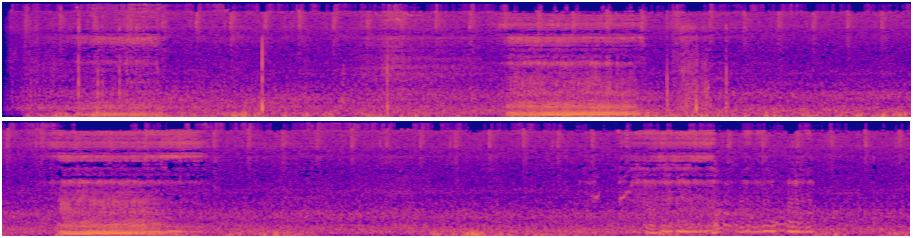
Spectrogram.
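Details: Content dog snoring while asleep: three slow, rumbling snores about every five seconds, with quiet breathing between.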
